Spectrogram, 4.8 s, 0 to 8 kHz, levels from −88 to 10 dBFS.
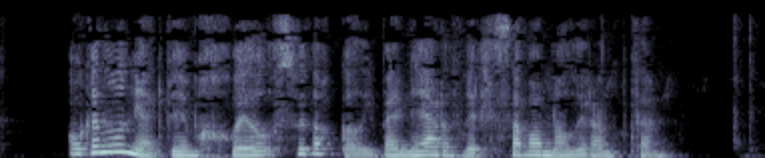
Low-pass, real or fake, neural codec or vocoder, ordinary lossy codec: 7.2 kHz; real; none; MP3, 32 kbps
